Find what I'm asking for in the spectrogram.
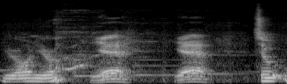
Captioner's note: chuckling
